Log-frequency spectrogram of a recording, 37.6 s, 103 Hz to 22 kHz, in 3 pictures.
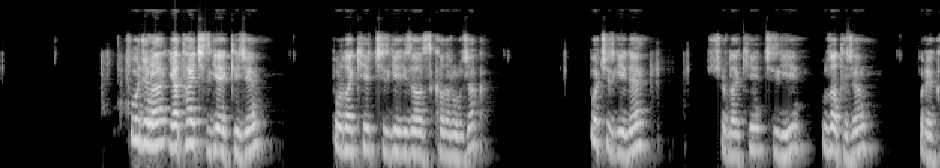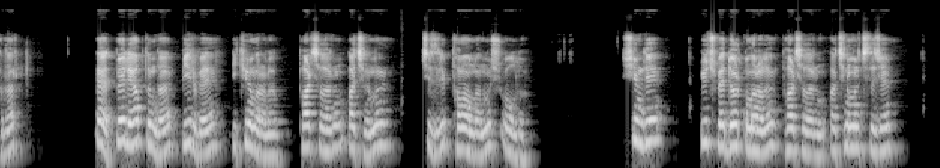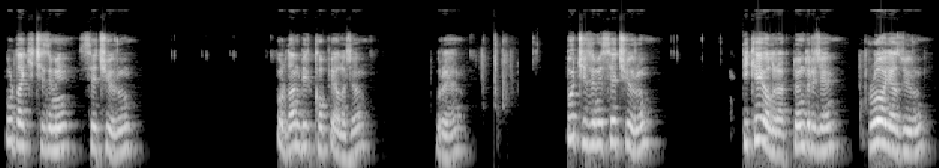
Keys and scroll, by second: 1.2 1, 1.5 Return, 7.4 Escape, 8.6 Escape, 9.0 Escape, 12.8 Escape, 36.4-36.7 typing.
